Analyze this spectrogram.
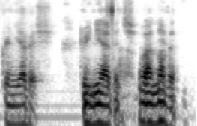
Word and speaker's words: Gryniewicz: i would say it i would say it grenowie's i'd butcher it right but uh but apparently the correct pronunciation is grenievish green yeah i love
